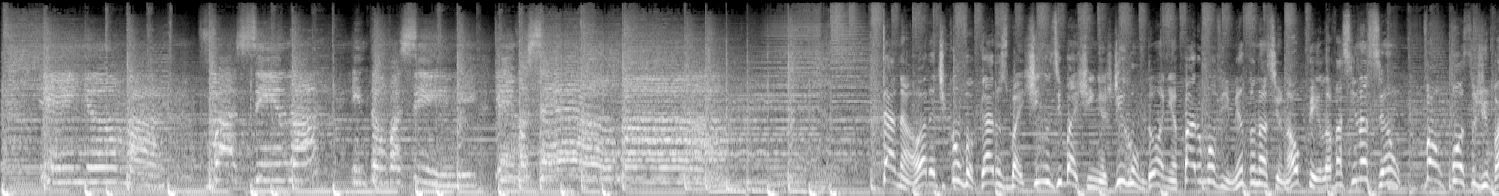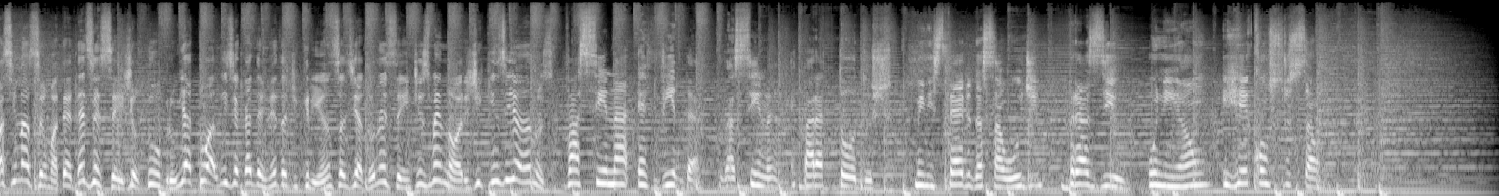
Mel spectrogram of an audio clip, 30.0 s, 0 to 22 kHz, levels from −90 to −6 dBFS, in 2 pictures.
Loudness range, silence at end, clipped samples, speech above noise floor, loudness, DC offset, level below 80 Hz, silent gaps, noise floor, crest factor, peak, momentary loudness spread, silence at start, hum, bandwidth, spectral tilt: 1 LU; 0.25 s; under 0.1%; 23 dB; -13 LUFS; under 0.1%; -24 dBFS; none; -35 dBFS; 12 dB; 0 dBFS; 5 LU; 0 s; none; over 20 kHz; -4.5 dB/octave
